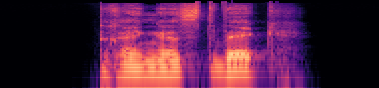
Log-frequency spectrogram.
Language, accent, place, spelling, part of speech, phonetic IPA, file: German, Germany, Berlin, drängest weg, verb, [ˌdʁɛŋəst ˈvɛk], De-drängest weg.ogg
- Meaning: second-person singular subjunctive I of wegdrängen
